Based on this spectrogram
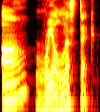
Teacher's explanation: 后面那个 T 发 D 这个发音在美式发音要被浊化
